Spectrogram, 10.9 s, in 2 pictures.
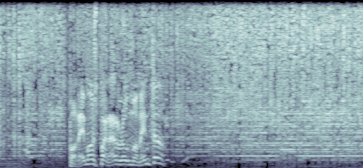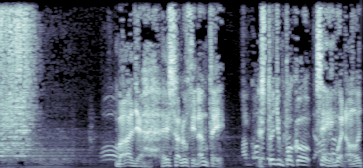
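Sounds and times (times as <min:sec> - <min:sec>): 
high-voltage electrical discharge buzzing: 0:00.0 - 0:06.6
speech: 0:01.1 - 0:02.6, 0:07.2 - 0:10.8.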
